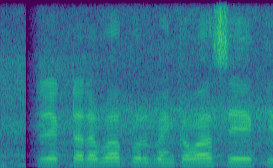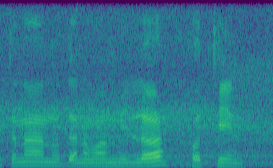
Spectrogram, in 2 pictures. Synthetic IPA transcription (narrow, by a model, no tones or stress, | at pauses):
ʈɾek̚ʈəɾəbapəɾbɛ̃ŋkʋasekɪt̪naənud̪ʱənmamɪla | hot̪ʰin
